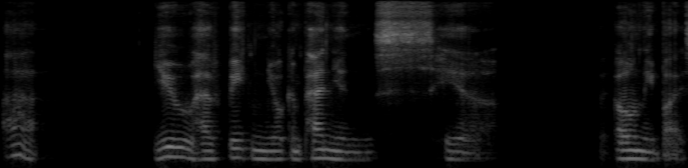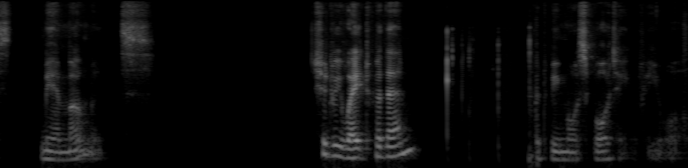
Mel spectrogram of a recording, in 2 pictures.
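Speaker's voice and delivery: soft, sibilant, hissing, sing-song creature voice. A game master voices a Medusa addressing the players' characters, hissing, lilting Medusa voice. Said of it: "hissing, lilting voice, it says".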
